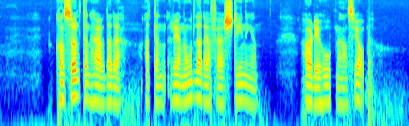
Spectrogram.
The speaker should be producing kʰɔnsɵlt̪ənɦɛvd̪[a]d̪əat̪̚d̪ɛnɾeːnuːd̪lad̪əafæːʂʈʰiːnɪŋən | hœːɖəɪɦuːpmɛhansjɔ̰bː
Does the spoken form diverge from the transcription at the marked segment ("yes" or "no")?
no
